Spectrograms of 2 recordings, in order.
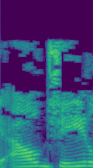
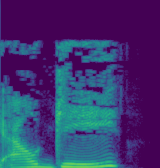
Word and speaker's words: algae: they don't say algae like we do. They say algae, with a hard G sound, so it's a little different.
